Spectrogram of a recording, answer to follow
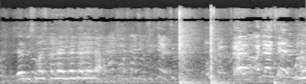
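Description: Volleyball being struck twice by players' hands in a rally, two sharp hits about half a second apart a little past halfway, among shouting voices from players and spectators, including one long drawn-out call near the start.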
